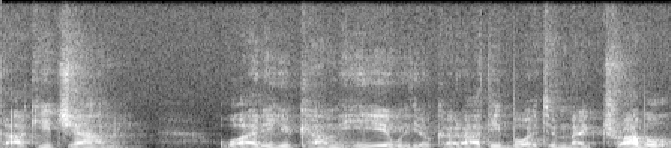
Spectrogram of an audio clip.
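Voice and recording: A man puts on a raspy character voice with very deep, low pitch, fairly even intonation and a moderate pace.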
